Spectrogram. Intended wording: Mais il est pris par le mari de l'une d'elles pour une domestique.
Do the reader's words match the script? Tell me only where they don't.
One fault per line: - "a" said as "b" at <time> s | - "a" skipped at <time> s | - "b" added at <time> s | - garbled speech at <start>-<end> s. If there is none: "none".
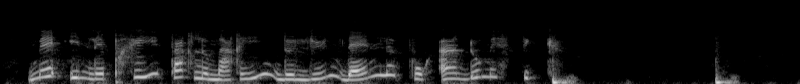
- "une" said as "un" at 4.4 s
